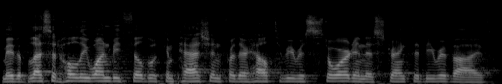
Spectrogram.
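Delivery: soft, hushed prayer voice, fading to a whisper-quiet amen. Acted. Spoken prayer over soft music.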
